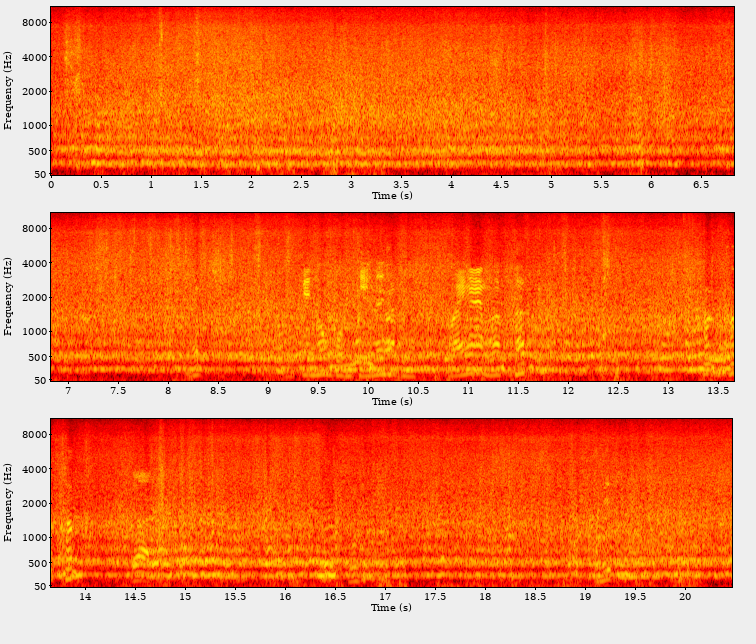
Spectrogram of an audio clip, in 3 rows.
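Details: Long steady hum of a wild Asian honey bee colony during 2022 honey hunting, many bees droning together in a dense, unwavering buzz with faint wavering tones in the middle.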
